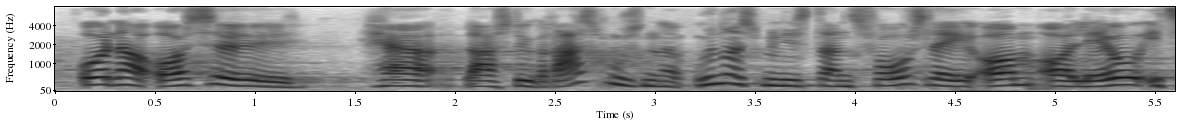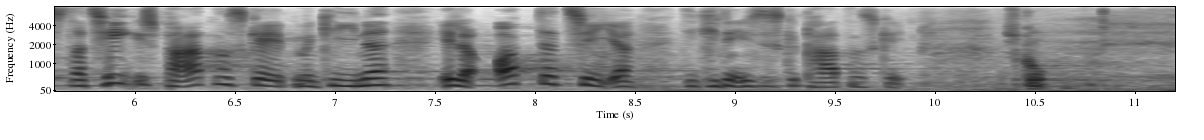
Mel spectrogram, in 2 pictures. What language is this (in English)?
Danish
